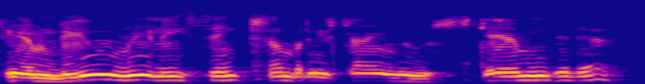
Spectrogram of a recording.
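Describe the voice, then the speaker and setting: An actor playing a stubborn, defiant older uncle confined to a cot, in 1940s radio acting style. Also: male voice, medium pitch, brisk, close to an everyday voice. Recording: dull lo-fi old radio tape.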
